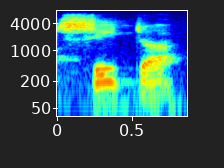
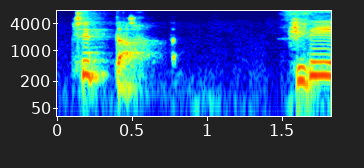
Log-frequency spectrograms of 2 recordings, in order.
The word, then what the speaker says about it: chitta: or we talk about sitta. Um is that the correct pronunciation? Chitta is so it's like a cheetah chitta.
